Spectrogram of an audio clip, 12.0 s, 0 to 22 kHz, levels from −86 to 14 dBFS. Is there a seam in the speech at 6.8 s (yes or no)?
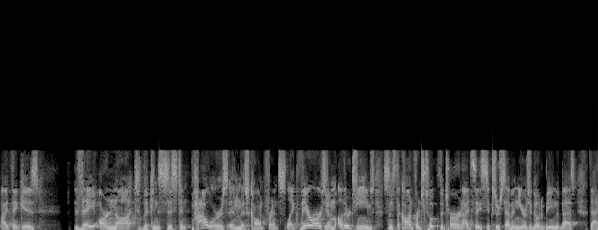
no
